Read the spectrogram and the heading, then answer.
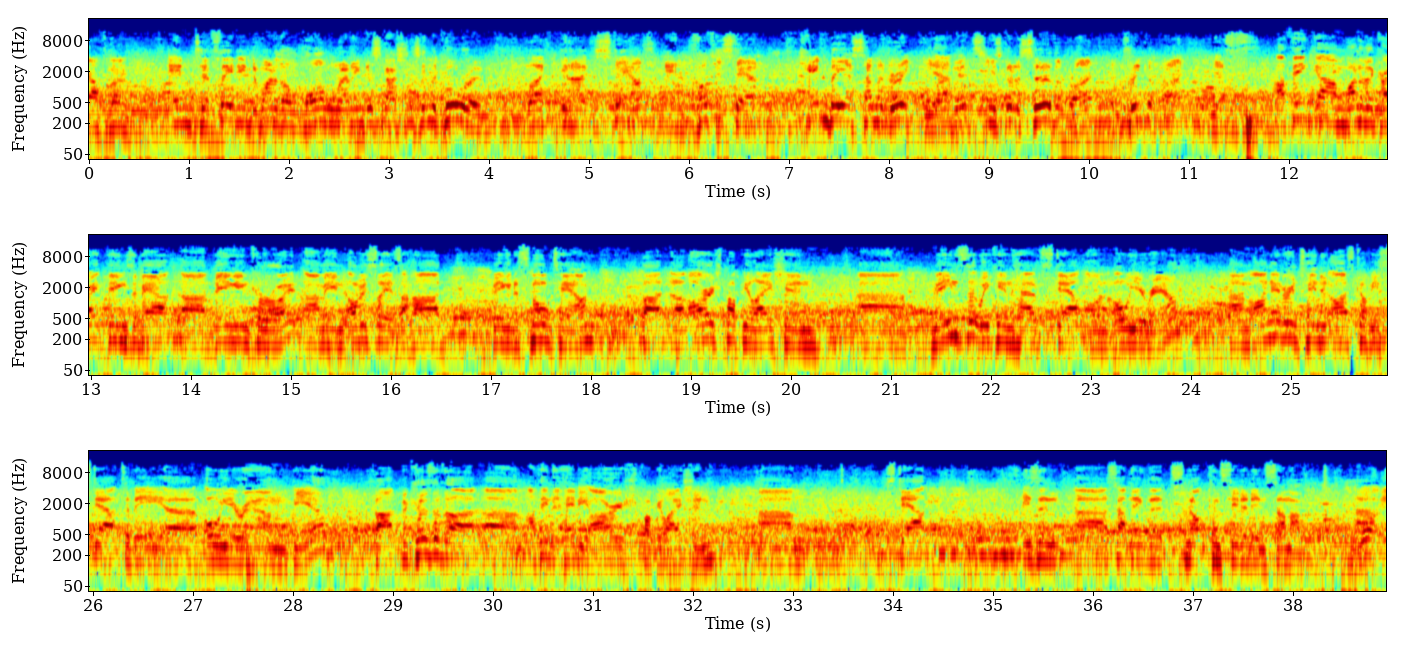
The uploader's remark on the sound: It's the second episode we recorded at the 2023 Williamstown Beer & Cider Festival. It's a live recording so there's a bit of background noise.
